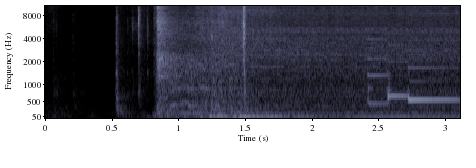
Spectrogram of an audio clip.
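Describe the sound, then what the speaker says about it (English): A Ford Fiesta 1.0 EcoBoost engine being shut off, heard as a short burst of mechanical noise followed by a lingering low hum and a steady electronic tone, fairly close and not loud, with no talk. "So I'm going to turn the engine off."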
